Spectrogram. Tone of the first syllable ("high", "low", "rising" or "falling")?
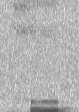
high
